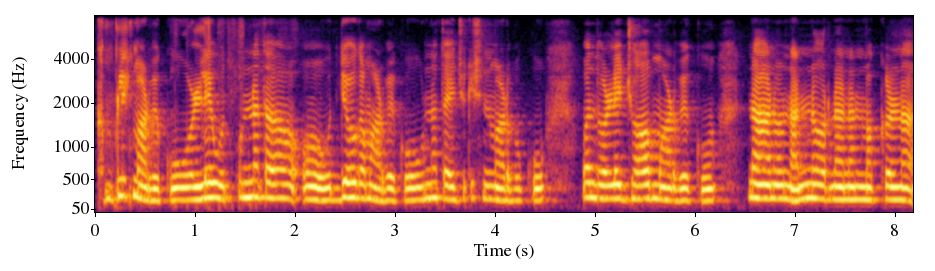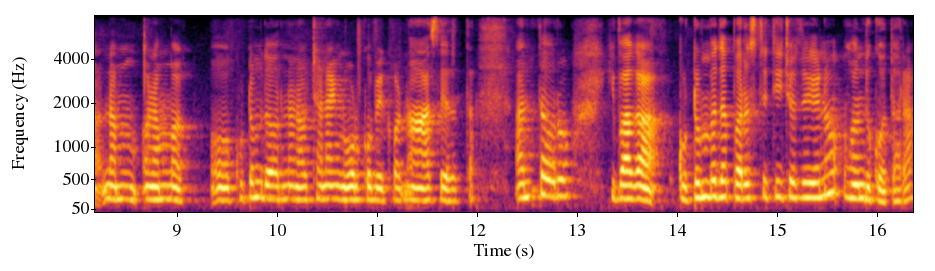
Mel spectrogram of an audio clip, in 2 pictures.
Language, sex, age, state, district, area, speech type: Kannada, female, 30-45, Karnataka, Gadag, rural, spontaneous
